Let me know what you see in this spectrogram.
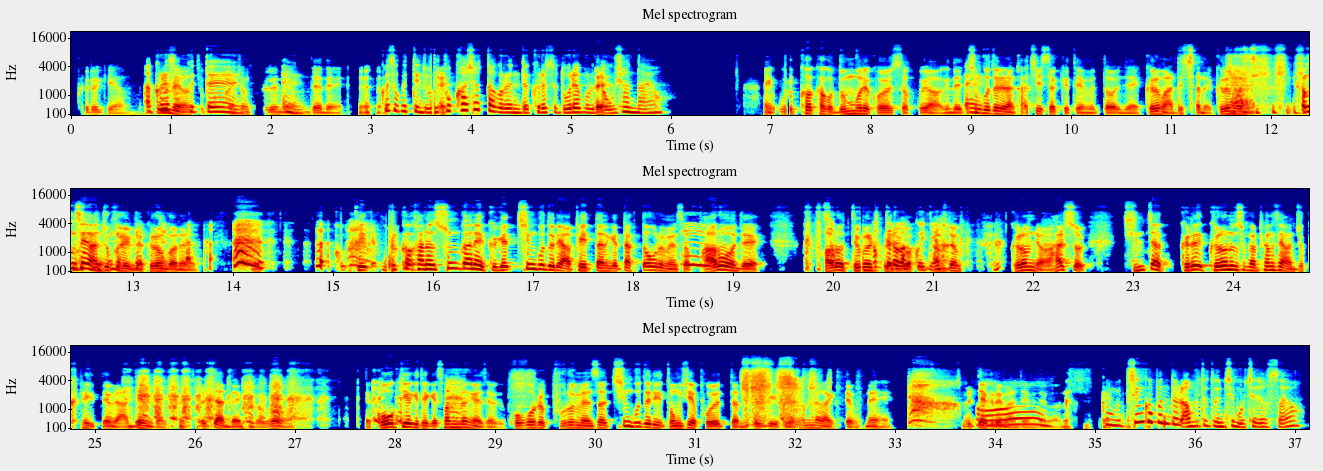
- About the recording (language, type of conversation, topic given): Korean, podcast, 어떤 노래를 들었을 때 가장 많이 울었나요?
- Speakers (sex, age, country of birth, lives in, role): female, 40-44, United States, Sweden, host; male, 45-49, South Korea, United States, guest
- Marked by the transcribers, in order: other background noise; laugh; laugh; laughing while speaking: "안 되잖아요"; distorted speech; laughing while speaking: "그 바로 등을 돌리고 감정"; laughing while speaking: "쏙 들어갔군요"; laugh; laughing while speaking: "안줏거리기 때문에"; laugh; laugh; laughing while speaking: "그거는. 네"; laugh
